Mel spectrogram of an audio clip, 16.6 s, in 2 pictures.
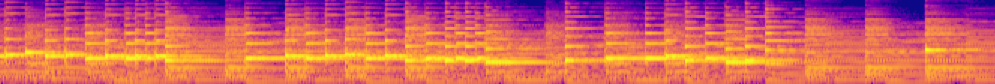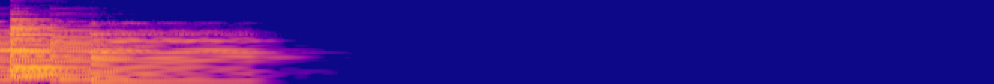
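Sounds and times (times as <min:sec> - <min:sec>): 
piano: 0:00.0 - 0:10.7.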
